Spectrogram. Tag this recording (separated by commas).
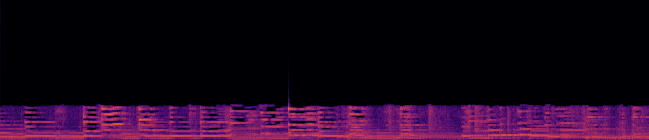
playing harp, Pizzicato, Harp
